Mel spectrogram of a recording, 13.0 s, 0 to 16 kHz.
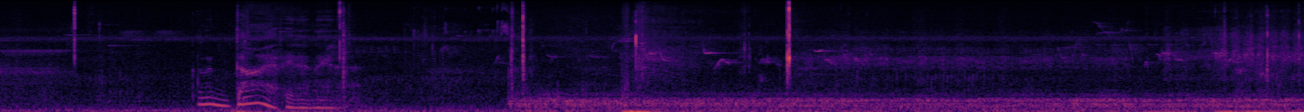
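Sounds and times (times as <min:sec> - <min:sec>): faint bird chirps: 0:00.0 - 0:13.0
outdoor background noise: 0:00.0 - 0:13.0
sharp click: 0:03.4 - 0:03.6.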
